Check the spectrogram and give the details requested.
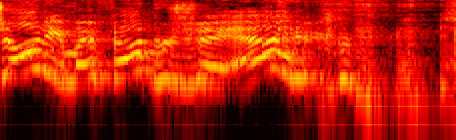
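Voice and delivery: very high, loud, drawn-out, swooping cry. Retelling a favourite scene from Serial Mom: imitating a Serial Mom character. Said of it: "She says it exactly like that".

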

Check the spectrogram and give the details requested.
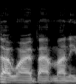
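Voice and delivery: ordinary delivery

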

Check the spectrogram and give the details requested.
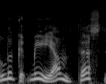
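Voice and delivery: high, mock festive, show-off boasting. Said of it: "I'm like".

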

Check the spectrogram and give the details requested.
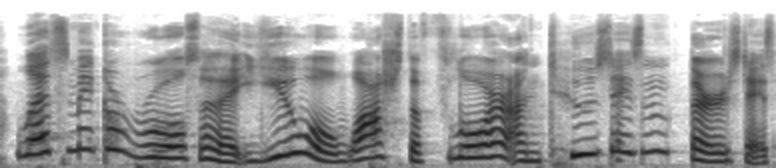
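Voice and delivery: mock condescending, slow, high, as to a small child. Mimicking how he said it, mock-condescending, as to a child. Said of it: "so fucking condescending. Like the way you talk to a child".

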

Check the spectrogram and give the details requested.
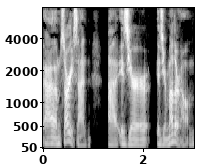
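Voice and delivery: imitated flustered voice. Telling a joke where a salesman meets a strange kid: imitating a flustered salesman. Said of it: "the salesman, obviously flustered, said".

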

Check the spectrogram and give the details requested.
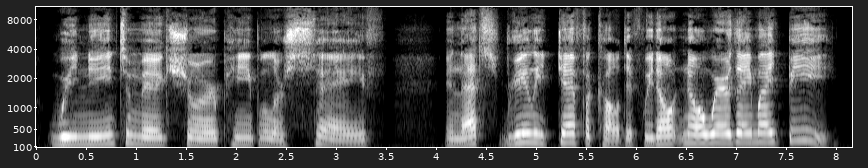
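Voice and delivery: dull corporate spokesperson drone, flat and bored. Voicing a spokesperson for IKEA in a put-on boring voice. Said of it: "Let me do a boring voice".

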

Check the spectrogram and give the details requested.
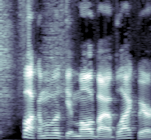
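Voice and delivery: normal talking voice

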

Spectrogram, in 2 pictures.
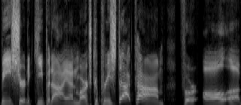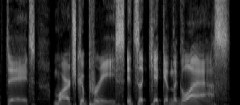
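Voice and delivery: TV commercial announcer, ad-read pitchman voice. Host reading an event announcement for listeners, in a Tang commercial voice. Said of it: "I was doing my Tang commercial voice".

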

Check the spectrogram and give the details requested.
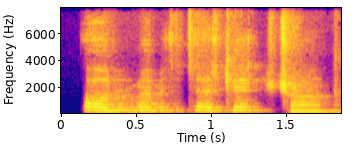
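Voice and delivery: small, squeaky, very high put-on voice. Retelling a joke made about a movie's ending, in a little voice. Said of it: "I did this like little voice".

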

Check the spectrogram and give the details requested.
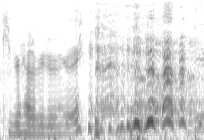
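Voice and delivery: mumbling aloud. Act out how he does his self-affirmations, imitating someone mumbling to himself. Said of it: "but he'll mumble them to himself".

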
